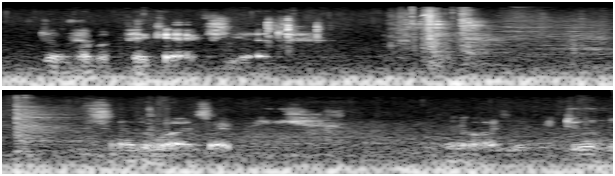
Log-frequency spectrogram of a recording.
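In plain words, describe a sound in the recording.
A metal gate unlocks and creaks open.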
